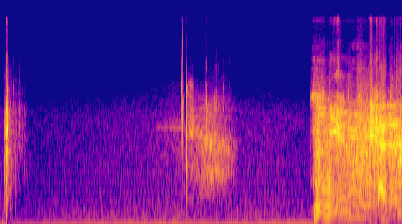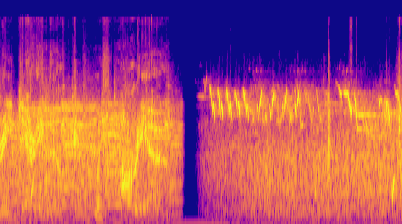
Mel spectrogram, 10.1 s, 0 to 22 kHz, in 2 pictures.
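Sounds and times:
distorted voice and music: 0:03.9 - 0:07.4
high bird-like chirps: 0:07.5 - 0:10.0.

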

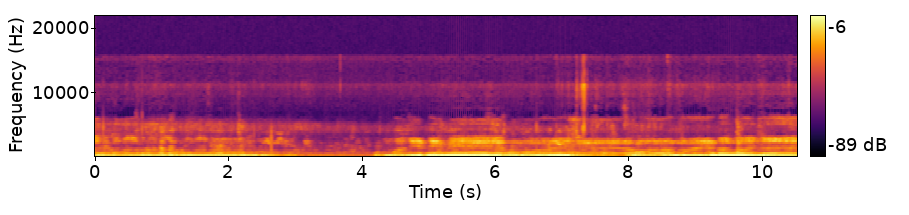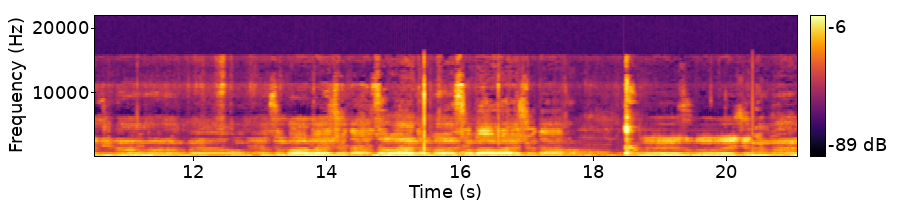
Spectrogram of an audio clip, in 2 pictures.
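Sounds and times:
monks chanting: 0:00.0 - 0:03.0, 0:04.2 - 0:21.0.

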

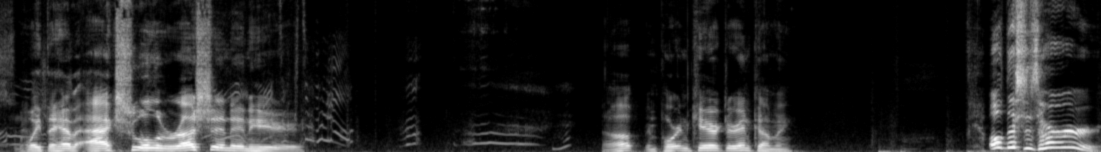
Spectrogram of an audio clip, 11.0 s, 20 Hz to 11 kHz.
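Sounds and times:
high-pitched cartoon voice: 0:03.0 - 0:05.8.

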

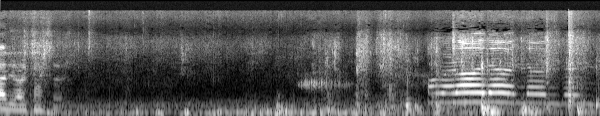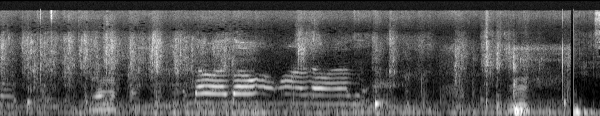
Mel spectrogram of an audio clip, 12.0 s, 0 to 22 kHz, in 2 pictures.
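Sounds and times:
child singing long notes: 0:04.3 - 0:05.9, 0:07.9 - 0:09.8.

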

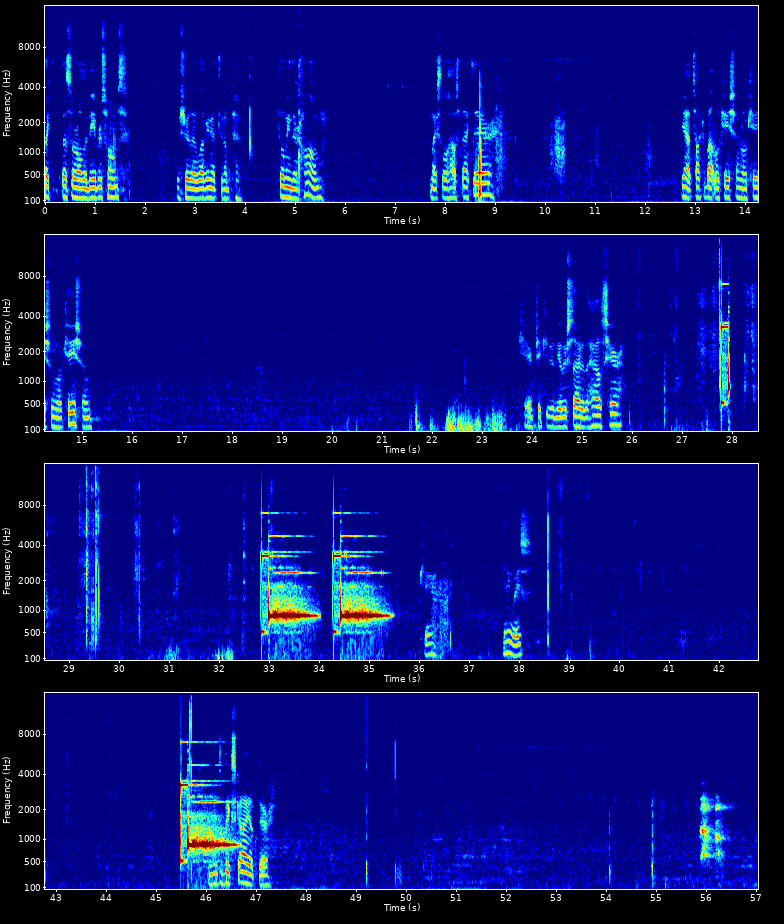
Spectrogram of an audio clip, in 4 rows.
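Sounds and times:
ringing dings: 0:32.8 - 0:35.5, 0:45.5 - 0:46.7
dog barking: 0:55.8 - 0:56.5.

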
